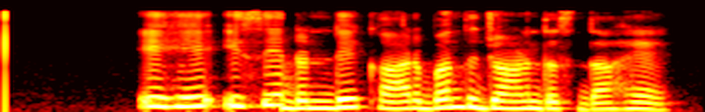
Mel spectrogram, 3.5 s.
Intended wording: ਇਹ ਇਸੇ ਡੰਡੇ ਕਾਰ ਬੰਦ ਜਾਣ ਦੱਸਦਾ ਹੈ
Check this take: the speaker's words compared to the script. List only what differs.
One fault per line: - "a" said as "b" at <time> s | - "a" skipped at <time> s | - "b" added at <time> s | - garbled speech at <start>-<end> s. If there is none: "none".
none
